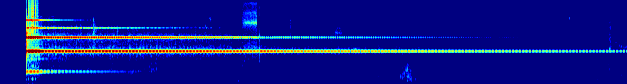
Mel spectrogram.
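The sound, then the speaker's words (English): A single strike of a meditation bell, rung to begin a sitting meditation, rings out alone: a clear, steady tone with shimmering overtones that slowly fades over more than ten seconds. “I will ring the bell to start, and I will ring the bell to signal that we are complete.”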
